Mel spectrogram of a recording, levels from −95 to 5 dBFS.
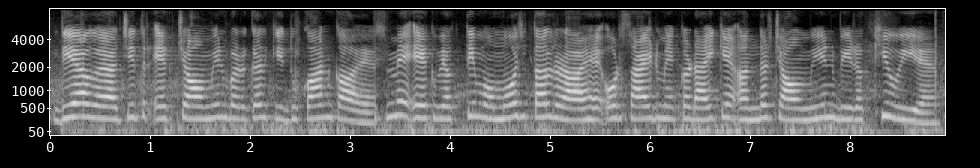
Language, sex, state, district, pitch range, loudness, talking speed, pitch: Hindi, female, Uttar Pradesh, Shamli, 255-295 Hz, -16 LUFS, 190 wpm, 275 Hz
